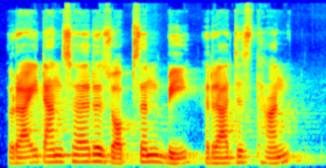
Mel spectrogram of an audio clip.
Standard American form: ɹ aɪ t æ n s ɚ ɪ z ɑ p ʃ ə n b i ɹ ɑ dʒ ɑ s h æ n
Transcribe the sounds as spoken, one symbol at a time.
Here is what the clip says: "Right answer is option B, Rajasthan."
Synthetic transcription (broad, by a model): ɹ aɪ t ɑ n s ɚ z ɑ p s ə n b i ɹ ɑ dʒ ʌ s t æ n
